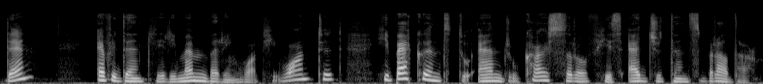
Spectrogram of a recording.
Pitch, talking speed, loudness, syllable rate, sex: 160 Hz, 110 wpm, -22 LUFS, 4.6 syllables/s, female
